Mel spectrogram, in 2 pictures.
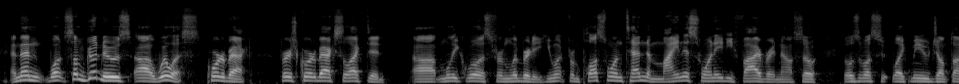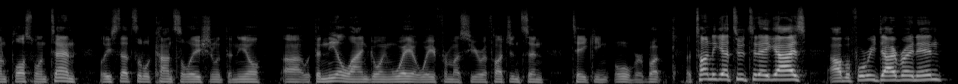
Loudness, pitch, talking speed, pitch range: -31 LUFS, 140 Hz, 240 wpm, 120-170 Hz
